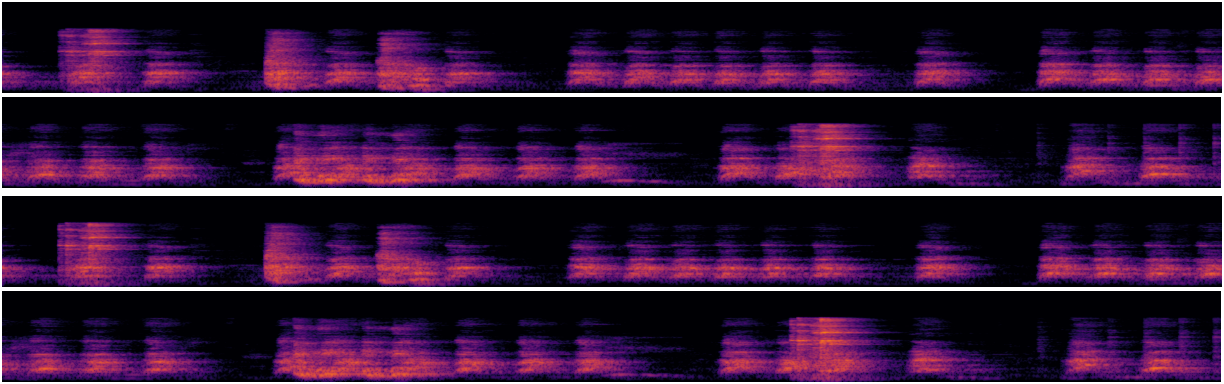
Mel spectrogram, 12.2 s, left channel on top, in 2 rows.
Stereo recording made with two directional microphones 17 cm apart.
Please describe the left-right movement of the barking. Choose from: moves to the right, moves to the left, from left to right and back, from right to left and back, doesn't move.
doesn't move.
